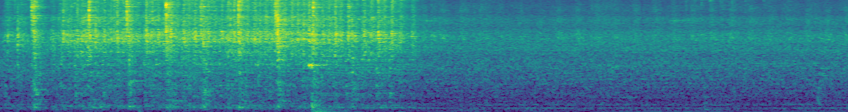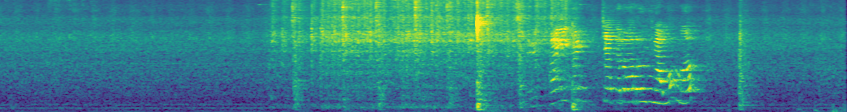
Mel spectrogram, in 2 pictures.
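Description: Sewing machine stitching in two runs of rapid, fine ticking: the first lasts about five seconds, and the second starts about two-thirds of the way through. A steady low hum fills the gap between them. Near the end there is a sharp click, then a voice.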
